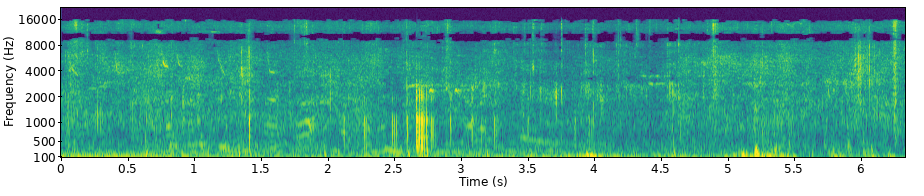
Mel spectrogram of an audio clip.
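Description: Outdoor railway-station ambience: a low steady hum for the first second and a half, then scattered clicks and faint voices, with two low thumps about four and five seconds in.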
